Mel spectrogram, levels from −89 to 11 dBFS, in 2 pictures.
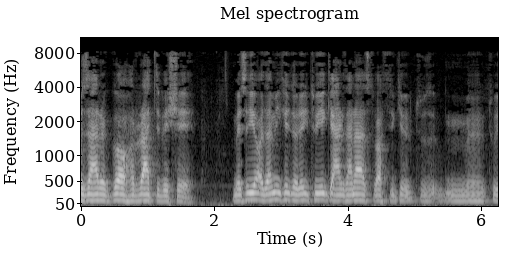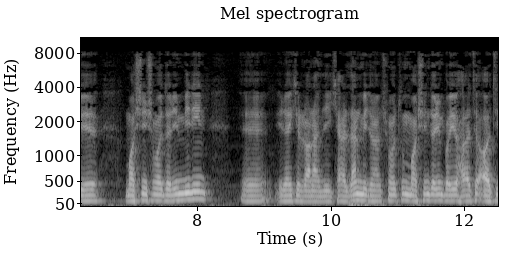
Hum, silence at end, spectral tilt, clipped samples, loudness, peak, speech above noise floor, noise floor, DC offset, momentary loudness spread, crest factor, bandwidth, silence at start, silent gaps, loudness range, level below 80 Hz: none; 0 s; -7 dB/octave; under 0.1%; -21 LUFS; -2 dBFS; 28 dB; -48 dBFS; under 0.1%; 12 LU; 18 dB; 8.6 kHz; 0 s; none; 4 LU; -48 dBFS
